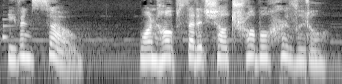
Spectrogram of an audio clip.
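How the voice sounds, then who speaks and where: A woman's voice: mid-range voice, normal speed, soft background music, lightly acted. A woman voicing a proud, caring crane immortal in a video game, speaking in formal, archaic phrasing. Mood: solemn, concerned. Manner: formal archaic diction, refers to self as "one". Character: aloof, stately female crane adeptus, proud yet caring. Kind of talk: scripted video game character acting.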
